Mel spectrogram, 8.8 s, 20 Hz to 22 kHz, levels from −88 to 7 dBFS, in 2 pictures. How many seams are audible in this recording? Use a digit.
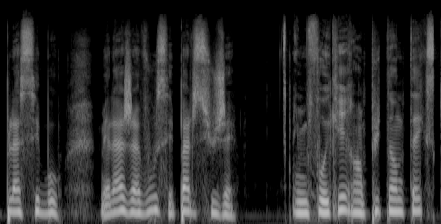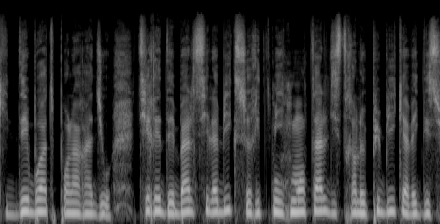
0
